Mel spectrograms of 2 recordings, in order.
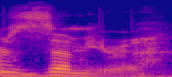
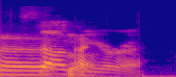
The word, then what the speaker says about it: Samira: it Samira or Zamira? So, Samira. Oh, I heard a Z, so I say it right.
